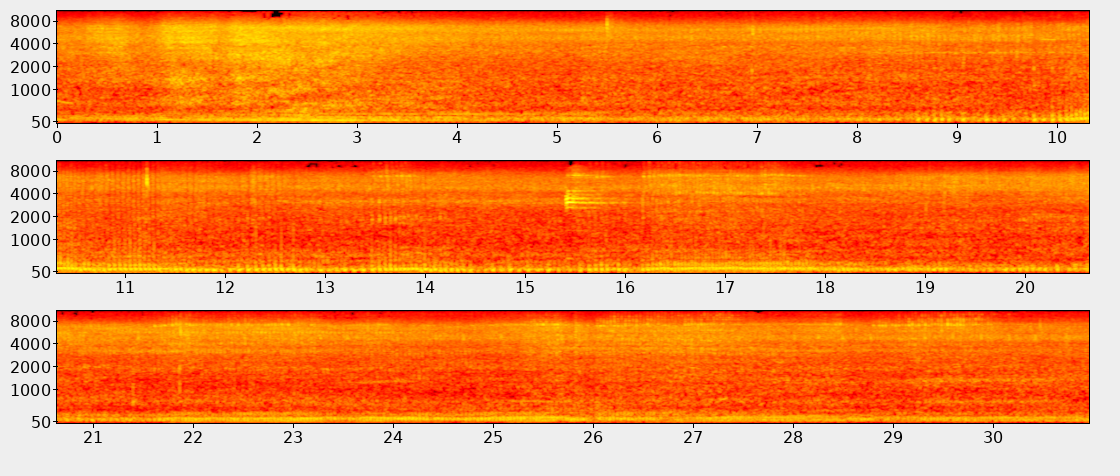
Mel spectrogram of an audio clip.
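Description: A motor engine running steadily nearby, its low hum swelling and fading like passing motor traffic.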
